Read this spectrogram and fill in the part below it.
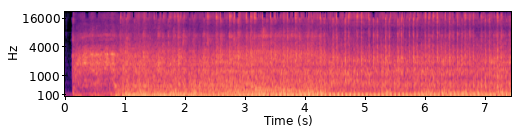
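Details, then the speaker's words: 2016 Piaggio MP3 500 scooter, unrepaired after an earlier timing check by another workshop: heavy, fast, regular knocking from start-up, far louder than normal valve noise; internal engine knock, source unknown. "Zobaczcie silnik strasznie stuka uruchomimy silnik"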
